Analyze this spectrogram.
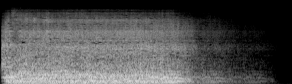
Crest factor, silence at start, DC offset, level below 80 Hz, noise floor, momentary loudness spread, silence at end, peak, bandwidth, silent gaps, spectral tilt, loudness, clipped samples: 12 dB; 0 s; under 0.1%; -26 dBFS; -47 dBFS; 7 LU; 0 s; 0 dBFS; 14 kHz; none; -5 dB/octave; -12 LUFS; under 0.1%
